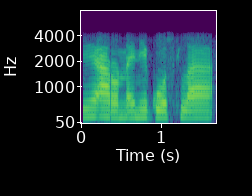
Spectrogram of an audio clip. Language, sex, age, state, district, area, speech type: Bodo, female, 30-45, Assam, Baksa, rural, conversation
